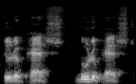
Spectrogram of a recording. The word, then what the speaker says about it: Budapest: Budapest. As Hungarian accent.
